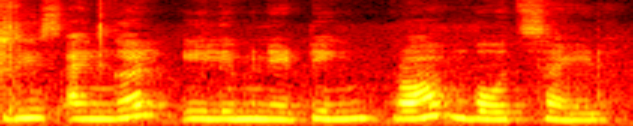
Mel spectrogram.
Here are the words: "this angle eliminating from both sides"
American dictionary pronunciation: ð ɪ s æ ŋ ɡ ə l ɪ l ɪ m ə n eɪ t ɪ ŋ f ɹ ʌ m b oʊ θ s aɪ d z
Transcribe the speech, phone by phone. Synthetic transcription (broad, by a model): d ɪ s æ ŋ ɡ ə l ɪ l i m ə n eɪ t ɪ ŋ f ɹ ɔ m b oʊ t s aɪ d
